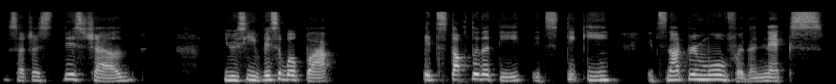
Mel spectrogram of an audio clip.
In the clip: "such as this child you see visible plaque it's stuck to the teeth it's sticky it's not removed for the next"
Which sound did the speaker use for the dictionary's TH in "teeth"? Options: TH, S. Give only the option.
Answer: TH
